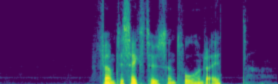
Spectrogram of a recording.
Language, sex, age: Swedish, male, 27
